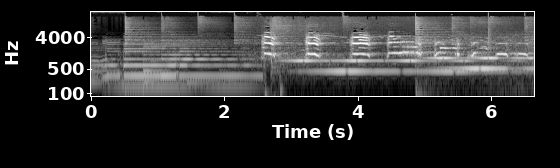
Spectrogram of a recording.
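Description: A seagull cries out in the morning in a series of loud, harsh, repeated calls close by, following a few seconds of steady, sustained tones at the start.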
